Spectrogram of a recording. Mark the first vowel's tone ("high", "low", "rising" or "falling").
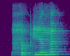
low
